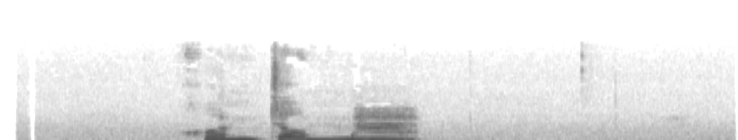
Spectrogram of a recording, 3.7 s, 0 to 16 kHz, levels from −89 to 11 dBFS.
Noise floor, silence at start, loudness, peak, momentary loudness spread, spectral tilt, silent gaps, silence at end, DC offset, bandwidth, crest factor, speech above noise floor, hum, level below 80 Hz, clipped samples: -57 dBFS; 0.9 s; -28 LUFS; -12 dBFS; 9 LU; -5.5 dB/octave; none; 1.6 s; under 0.1%; 11 kHz; 18 dB; 31 dB; none; -78 dBFS; under 0.1%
